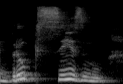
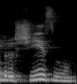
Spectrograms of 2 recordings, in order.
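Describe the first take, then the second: First: The x is pronounced as a 'ks' sound. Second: The x is pronounced as an 'sh' sound. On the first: It refers to grinding one's teeth. The speaker calls it right. "Você deve pronunciar assim como pronuncia táxi" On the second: It refers to believing in witches. The speaker calls it wrong. "está passando vergonha. A não ser que você queira dizer que crê em bruxas"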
